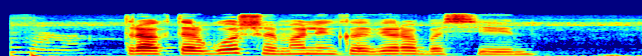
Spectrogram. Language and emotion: Russian, neutral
